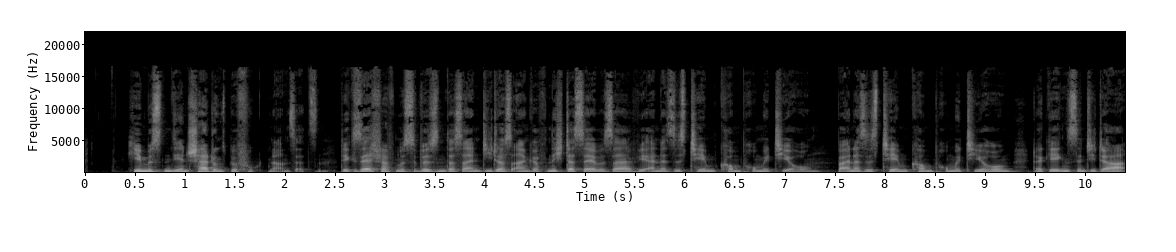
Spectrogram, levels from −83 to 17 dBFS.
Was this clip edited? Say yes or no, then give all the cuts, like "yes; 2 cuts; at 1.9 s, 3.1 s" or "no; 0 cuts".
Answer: yes; 2 cuts; at 2.5 s, 7.5 s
